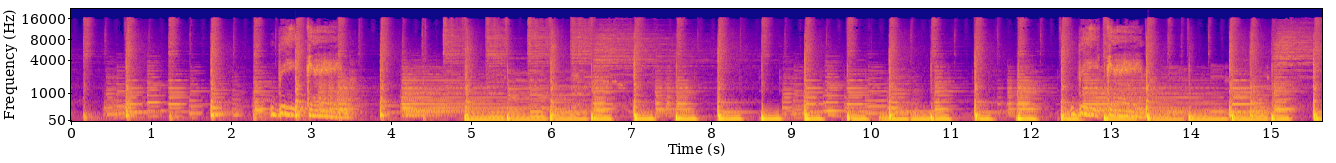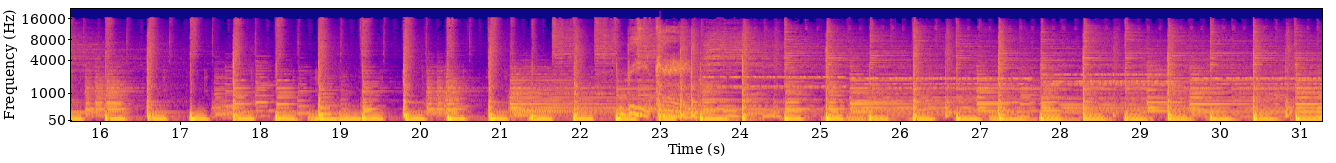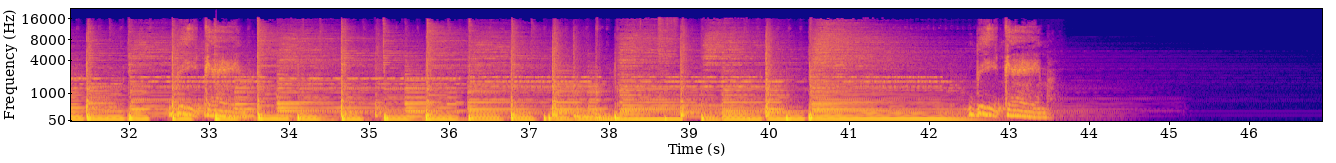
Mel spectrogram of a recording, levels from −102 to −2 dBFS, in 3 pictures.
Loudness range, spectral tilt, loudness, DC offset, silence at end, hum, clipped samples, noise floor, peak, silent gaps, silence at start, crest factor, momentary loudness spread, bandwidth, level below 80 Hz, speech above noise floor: 3 LU; -5.5 dB/octave; -18 LUFS; under 0.1%; 3.35 s; none; under 0.1%; -79 dBFS; 0 dBFS; none; 0.15 s; 18 dB; 7 LU; 17 kHz; -22 dBFS; 62 dB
